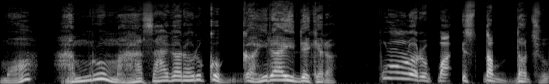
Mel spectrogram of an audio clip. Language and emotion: Nepali, surprised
